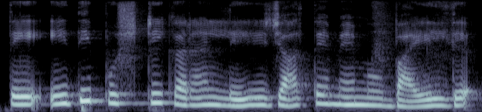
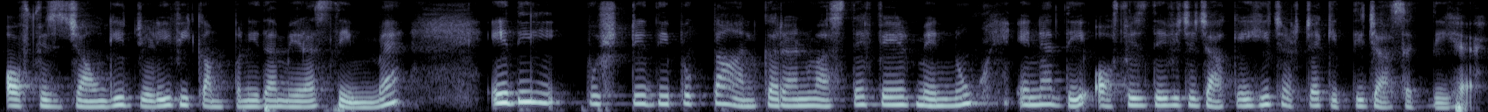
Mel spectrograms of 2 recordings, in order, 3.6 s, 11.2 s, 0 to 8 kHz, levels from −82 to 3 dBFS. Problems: constant background noise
